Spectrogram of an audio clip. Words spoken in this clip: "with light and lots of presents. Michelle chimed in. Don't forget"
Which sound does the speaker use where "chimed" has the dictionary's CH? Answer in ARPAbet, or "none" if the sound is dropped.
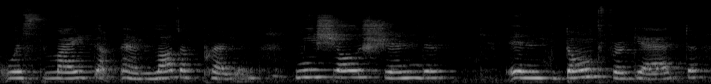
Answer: SH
